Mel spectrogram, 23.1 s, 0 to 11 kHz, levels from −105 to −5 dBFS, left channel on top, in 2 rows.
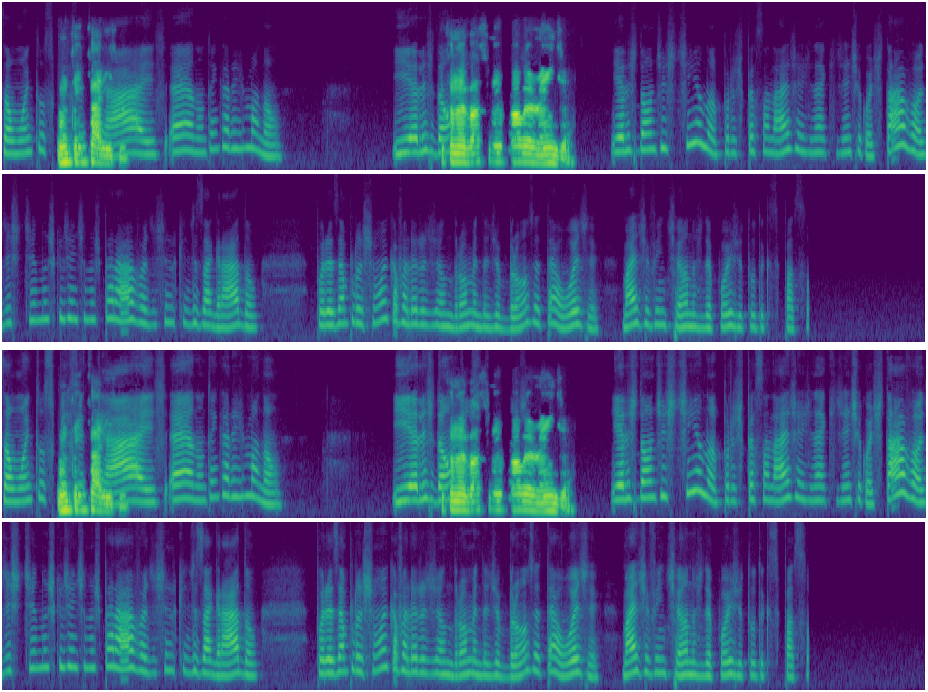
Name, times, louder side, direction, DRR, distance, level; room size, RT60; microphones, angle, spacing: voice 1, 0.0-3.5 4.9-5.9 6.3-6.7 7.6-14.7 15.5-19.0 19.3-21.6, right 2 dB, 65° right, 5.0 m, -40 dB
voice 2, 0.7-1.6 5.6-7.1, left 2 dB, 15° left, 1.0 m, -25 dB
head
